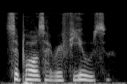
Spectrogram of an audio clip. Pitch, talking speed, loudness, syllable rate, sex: 205 Hz, 140 wpm, -19 LUFS, 6.8 syllables/s, female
